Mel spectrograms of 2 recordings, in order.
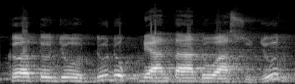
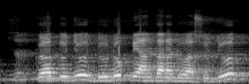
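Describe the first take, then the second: The two takes are said the same way.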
